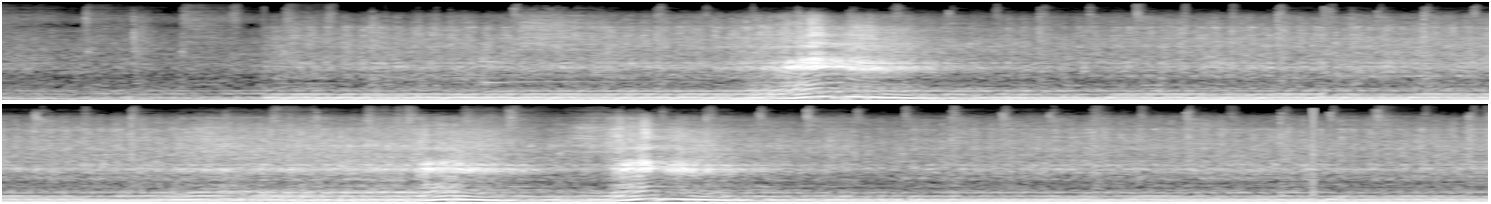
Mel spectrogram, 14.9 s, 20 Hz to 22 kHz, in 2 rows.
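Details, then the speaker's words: Steady low idle with a few quick throttle blips from a cafe racer motorcycle, first start after carburetor cleaning. Running rich with mixture screws 2.5 turns out and smoking at first, but firing evenly with no knocks or clatter; sounds healthy. "now that i can hear engine is not making any strange noises and it's idling better than my 1200 bandit"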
